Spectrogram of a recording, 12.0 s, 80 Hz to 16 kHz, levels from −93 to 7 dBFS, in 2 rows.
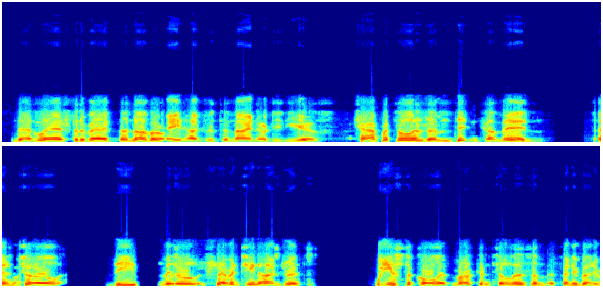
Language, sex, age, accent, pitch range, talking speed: English, male, 50-69, American, 145-210 Hz, 120 wpm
